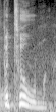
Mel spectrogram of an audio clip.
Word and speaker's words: Batum: Yeah, that's not Batum. That's Batum. He's done. – Batum. I said that wrong.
